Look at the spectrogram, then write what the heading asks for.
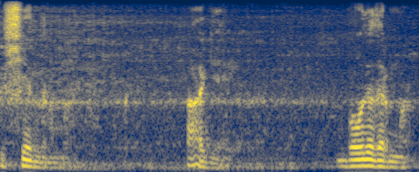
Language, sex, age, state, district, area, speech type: Kannada, male, 30-45, Karnataka, Mysore, urban, spontaneous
